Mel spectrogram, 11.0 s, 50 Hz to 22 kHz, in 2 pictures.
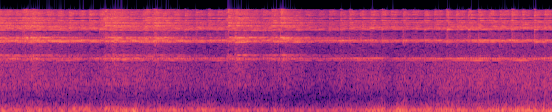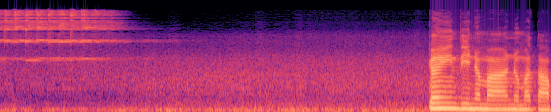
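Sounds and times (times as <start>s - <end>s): altar bells ringing: 0.0s - 7.4s.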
